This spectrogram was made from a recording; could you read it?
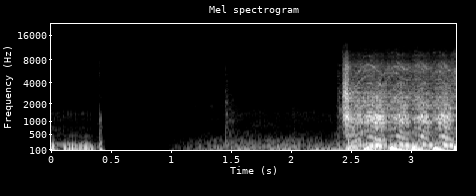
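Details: Lexus IS200, first true cold start on the new DIY near-straight-pipe decat exhaust: near silence and a few clicks, then catches sharply at about 2.5 seconds into a loud, deep, healthy cold idle.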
